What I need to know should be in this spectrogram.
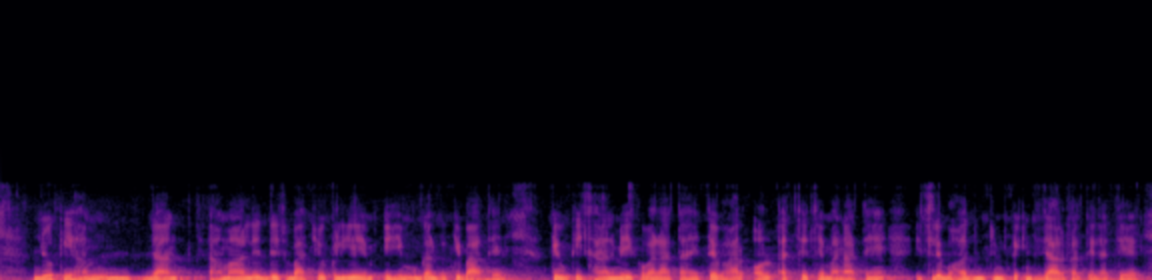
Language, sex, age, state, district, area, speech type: Hindi, male, 18-30, Bihar, Samastipur, rural, spontaneous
